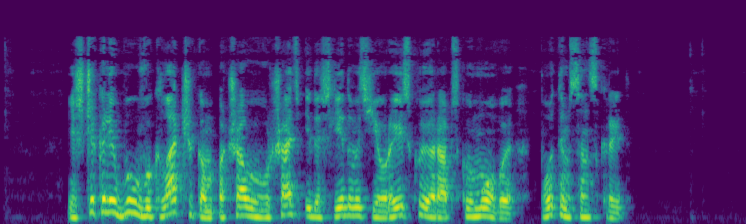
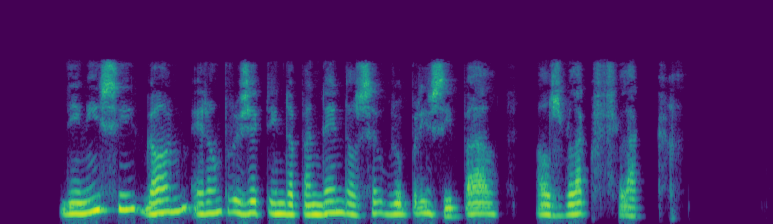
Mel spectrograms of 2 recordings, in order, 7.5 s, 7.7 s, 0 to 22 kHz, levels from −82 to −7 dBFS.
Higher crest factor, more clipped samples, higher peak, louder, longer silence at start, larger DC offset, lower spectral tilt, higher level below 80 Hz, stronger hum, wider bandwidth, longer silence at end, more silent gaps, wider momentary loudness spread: about the same, 16 dB vs 18 dB; neither; about the same, -2 dBFS vs -4 dBFS; first, -17 LUFS vs -22 LUFS; about the same, 0.7 s vs 0.6 s; neither; about the same, -5.5 dB/octave vs -6 dB/octave; first, -56 dBFS vs -62 dBFS; neither; first, 11.5 kHz vs 7.6 kHz; first, 1.2 s vs 1 s; second, none vs 5.22-5.36 s, 6.48-6.58 s; second, 7 LU vs 10 LU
